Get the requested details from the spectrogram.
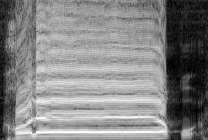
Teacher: ada qalqalah pada lafal huruf qaf dan wajib dipantulkan sebagaimana huruf dal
